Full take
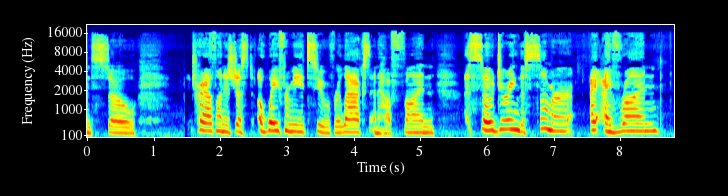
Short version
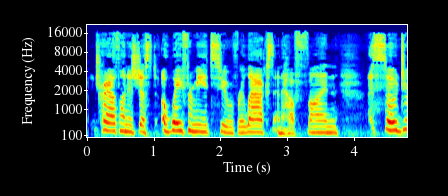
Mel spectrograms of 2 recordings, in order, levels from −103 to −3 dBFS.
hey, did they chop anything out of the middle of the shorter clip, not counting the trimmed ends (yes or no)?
no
